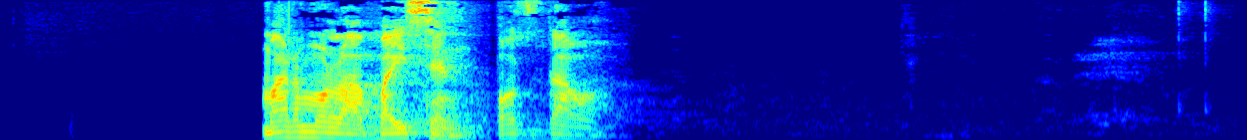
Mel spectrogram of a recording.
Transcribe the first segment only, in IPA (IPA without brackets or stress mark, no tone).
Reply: m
